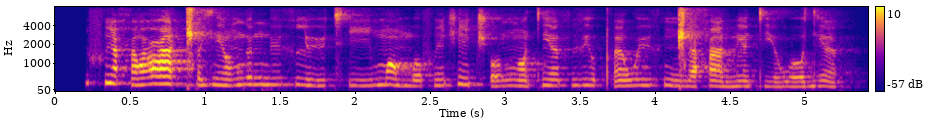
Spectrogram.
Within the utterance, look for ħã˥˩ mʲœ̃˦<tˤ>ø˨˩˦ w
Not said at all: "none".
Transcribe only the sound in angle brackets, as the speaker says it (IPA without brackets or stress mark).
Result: tʲ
